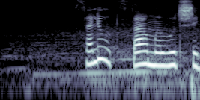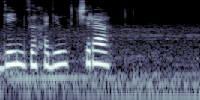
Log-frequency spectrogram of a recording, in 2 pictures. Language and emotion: Russian, positive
